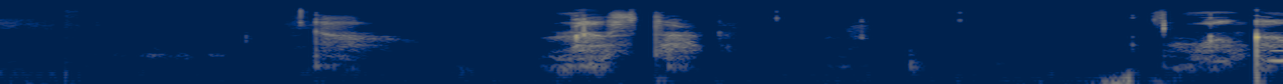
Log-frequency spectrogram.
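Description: Soft whispering close to a binaural microphone: two breathy spells, one about a second and a half in and a louder one about three seconds in, with a few small mouth clicks in between.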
